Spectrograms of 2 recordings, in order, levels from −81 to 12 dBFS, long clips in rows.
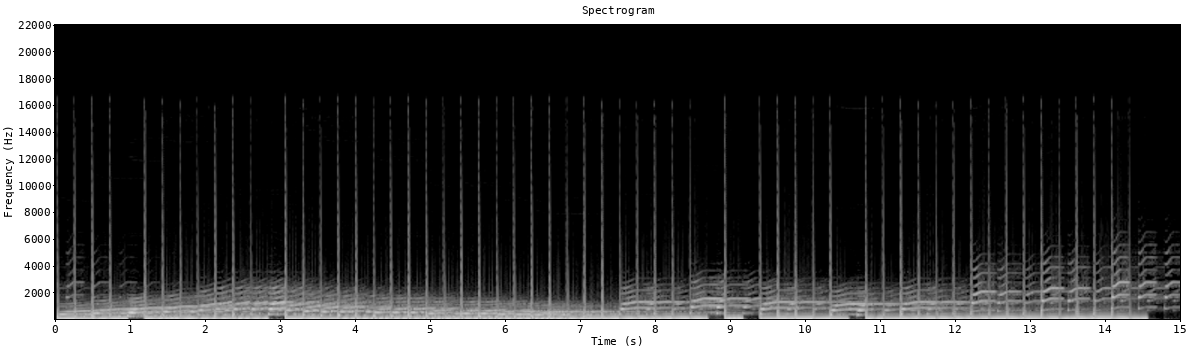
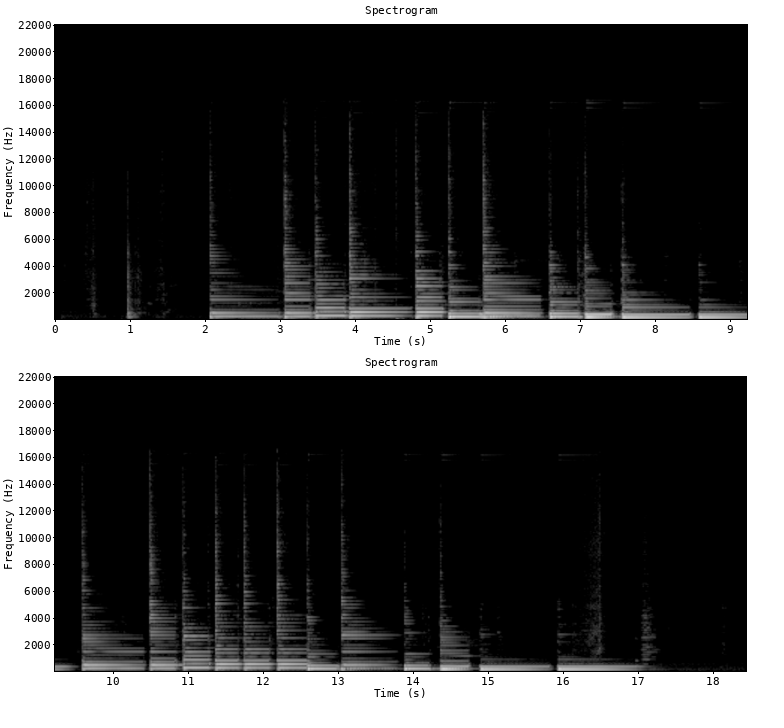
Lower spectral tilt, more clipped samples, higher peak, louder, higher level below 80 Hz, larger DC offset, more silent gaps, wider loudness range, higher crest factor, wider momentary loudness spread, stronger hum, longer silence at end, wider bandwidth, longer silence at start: about the same, -8 dB/octave vs -8 dB/octave; neither; about the same, 0 dBFS vs 0 dBFS; first, -11 LUFS vs -20 LUFS; first, -10 dBFS vs -62 dBFS; neither; neither; second, 1 LU vs 7 LU; second, 8 dB vs 20 dB; second, 2 LU vs 15 LU; neither; second, 0 s vs 1.45 s; second, 7 kHz vs 10 kHz; second, 0 s vs 0.95 s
